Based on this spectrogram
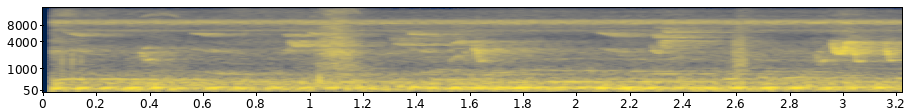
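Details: Lively morning chorus of many birds in a residential neighbourhood, heard instead of roosters crowing: scattered bright chirps and short twittering phrases overlap, over a steady high whine and a low continuous hum.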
